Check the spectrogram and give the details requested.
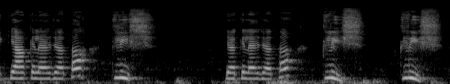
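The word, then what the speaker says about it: cliché: को हम और आप बहुत ज़्यादा स्ट्रेस करके बोलेंगे। ठीक है, इस हम अपने प्रोनाउंसिएशन को, यानी कि हम और आप अपने उच्चारण पर बहुत ज़्यादा प्रभाव डालेंगे, दबाव डालेंगे और उस शब्द का उच्चारण हम एक के शब्द से करेंगे, यानी कि हम इसको क्या बोलेंगे? क्लीशे।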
